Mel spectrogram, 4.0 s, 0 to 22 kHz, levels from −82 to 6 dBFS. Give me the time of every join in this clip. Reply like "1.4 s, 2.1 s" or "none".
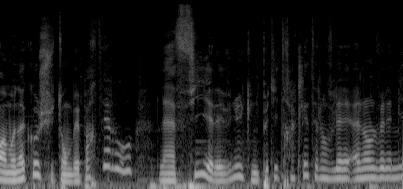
none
